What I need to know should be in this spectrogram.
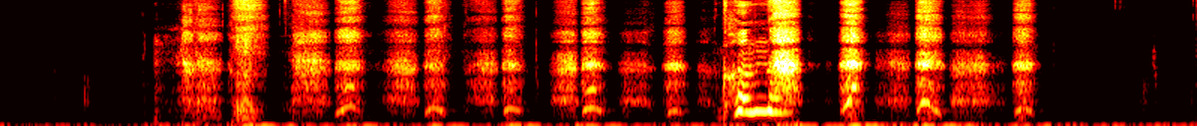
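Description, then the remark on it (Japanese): A voice forces out a rapid string of croaky, belched syllables, burping the phrase "Andromeda da da zo" in about a dozen rhythmic bursts, the burped words growing louder near the middle before trailing off. “人のゲップ聞いて楽しいんですか？”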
